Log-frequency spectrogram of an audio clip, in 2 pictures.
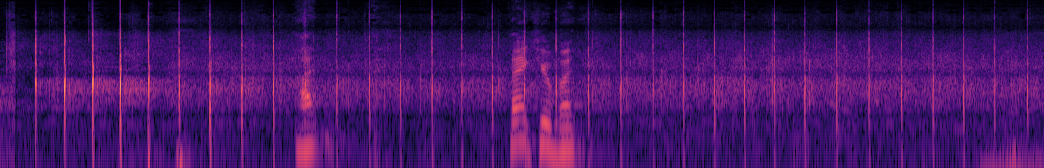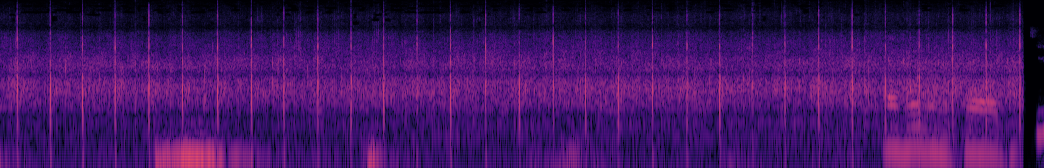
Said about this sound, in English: I thought I would invite all of you to applaud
